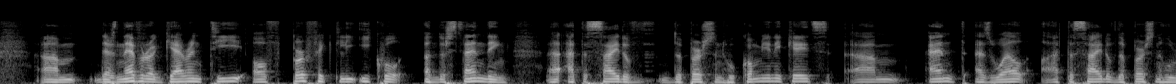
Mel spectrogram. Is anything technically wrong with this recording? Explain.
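Yes, two faults are audible in this speech clip.

Low-delay AAC compression runs throughout: the speech sounds rough and grainy, with noise between harmonics. This is likely AAC-ELD, whose short frames resolve pitch poorly and, at a rate of around 32 kbps, leave plainly audible codec damage.

AAC frame loss with concealment occurs at 4.58–4.63 s and 6.47–6.56 s: lost audio blocks were rebuilt by the decoder from the preceding spectrum, so each gap, 30 ms and then 60 ms, becomes a brief smeared, noisy or phasey patch.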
